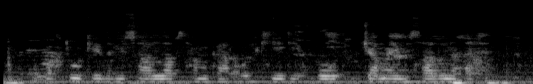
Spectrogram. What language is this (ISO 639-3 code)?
pus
